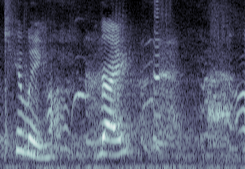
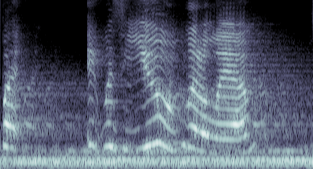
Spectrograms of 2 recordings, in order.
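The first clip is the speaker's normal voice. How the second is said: taunting; 7 semitones higher than usual. Acted. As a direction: savor each word. Villain taunts slowly.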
